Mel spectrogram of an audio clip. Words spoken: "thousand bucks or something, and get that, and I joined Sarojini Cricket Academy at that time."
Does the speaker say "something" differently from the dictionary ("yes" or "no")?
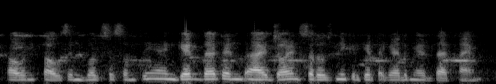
yes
